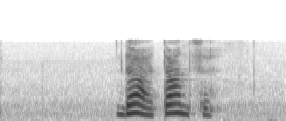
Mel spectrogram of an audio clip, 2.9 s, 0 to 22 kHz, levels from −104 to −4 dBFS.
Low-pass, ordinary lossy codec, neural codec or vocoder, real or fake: 5.4 kHz; AAC, 48 kbps; none; real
